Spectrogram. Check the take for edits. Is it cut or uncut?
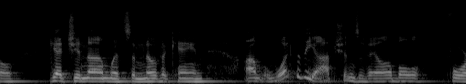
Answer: uncut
